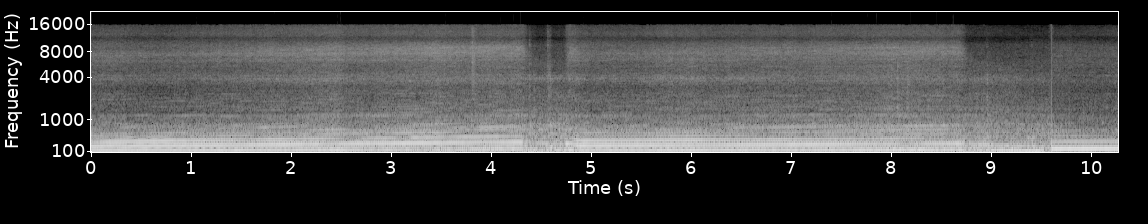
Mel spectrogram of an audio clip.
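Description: BMW E36 engine and exhaust, its rear silencer freshly packed with wool, heard from inside the cabin while driving: the engine pulls steadily with rising pitch, drops in pitch for an upshift about four and a half seconds in, pulls again, then eases off near the end.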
